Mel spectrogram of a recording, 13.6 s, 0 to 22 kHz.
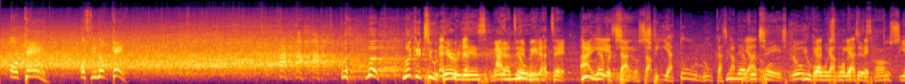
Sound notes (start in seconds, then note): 0.0 applause; 6.2 laugh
